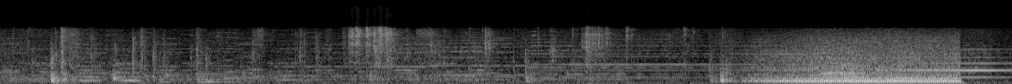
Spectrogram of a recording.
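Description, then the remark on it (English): Scattered clunks and knocks, then a boat engine starts up and runs with a loud, steady low rumble for a couple of seconds before abruptly stopping. “Take Tobel down to the boat. Start the engine.”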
